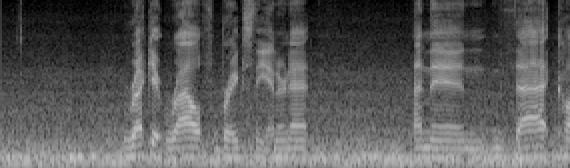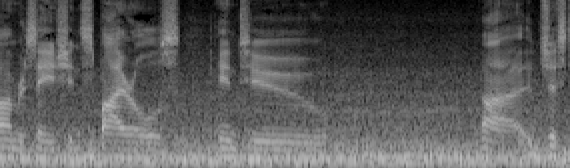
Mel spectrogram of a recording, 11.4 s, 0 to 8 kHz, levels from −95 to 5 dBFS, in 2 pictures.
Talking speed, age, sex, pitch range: 70 wpm, 30-49, male, 115-130 Hz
